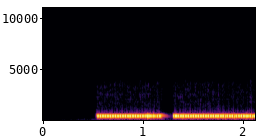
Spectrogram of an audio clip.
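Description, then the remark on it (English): A loud, steady electronic Skype call ringing tone that starts abruptly, cuts out for a split second, then resumes and holds, with no voices present. “There we go. It's ringing. Hopefully the guy answers.”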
